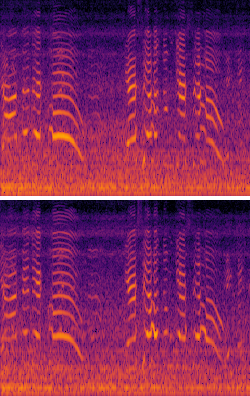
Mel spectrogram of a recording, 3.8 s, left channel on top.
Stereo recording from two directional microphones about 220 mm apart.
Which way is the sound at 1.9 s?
15° right (ahead or behind).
